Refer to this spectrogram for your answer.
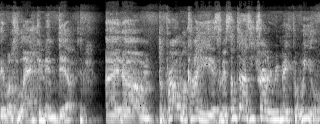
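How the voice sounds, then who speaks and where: A man's high-pitched voice with lively intonation. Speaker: podcast host. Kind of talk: casual banter about music. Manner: loud, animated.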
